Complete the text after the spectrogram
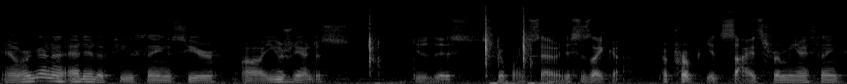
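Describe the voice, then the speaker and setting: A man presenting a software tutorial informally, often checking that the listener is following along. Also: lowish voice, normal speed, creaky, heavy background noise. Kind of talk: casual screen-recorded software tutorial.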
